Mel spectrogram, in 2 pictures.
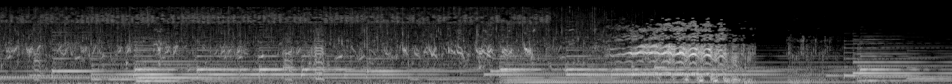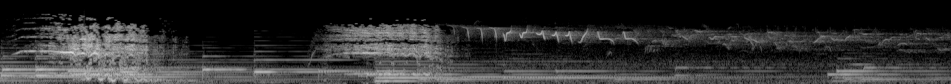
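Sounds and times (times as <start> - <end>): background music with held notes: 0.0 - 19.0
horse whinnying: 6.1 - 8.2, 9.7 - 11.2, 12.8 - 14.0.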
